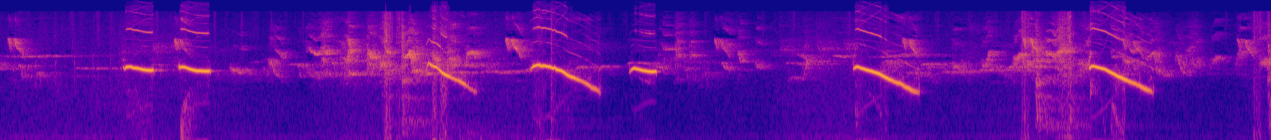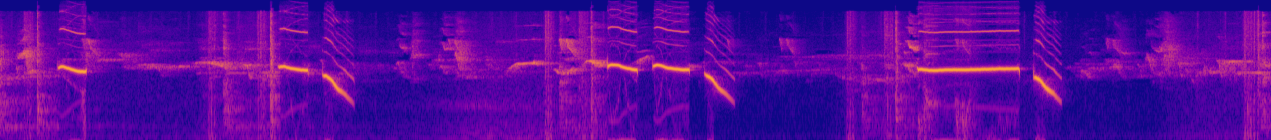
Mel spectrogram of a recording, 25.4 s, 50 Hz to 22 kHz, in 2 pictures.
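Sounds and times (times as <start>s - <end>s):
male common iora singing descending whistled notes: 0.0s - 25.4s.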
